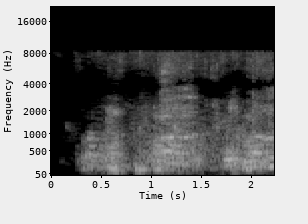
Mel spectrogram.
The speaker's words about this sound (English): And look at these. What are they? They're pigs.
